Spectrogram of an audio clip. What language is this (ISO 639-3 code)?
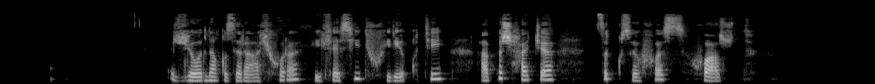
kbd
